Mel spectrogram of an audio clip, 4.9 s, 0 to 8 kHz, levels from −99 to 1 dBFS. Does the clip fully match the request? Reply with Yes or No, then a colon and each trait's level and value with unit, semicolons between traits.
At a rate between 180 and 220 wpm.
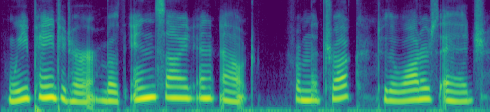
No: average, 170 wpm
